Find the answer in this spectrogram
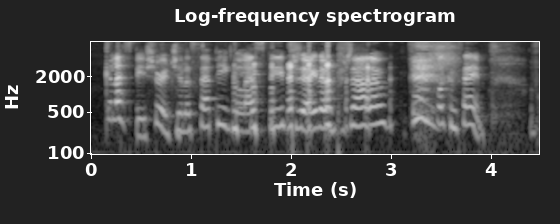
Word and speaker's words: Gillespie: has Aaron Gill can't pronounce that is you pronounce it gaspie Gillespie sure gppi gaspie potato potato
